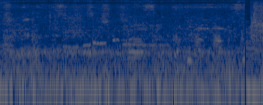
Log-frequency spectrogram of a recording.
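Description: Steady low rumble of a vehicle's engine and road noise heard from inside the cabin, with faint voices chatting under it.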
